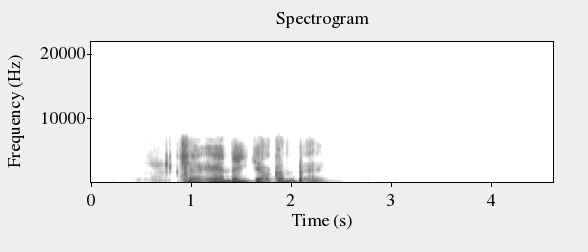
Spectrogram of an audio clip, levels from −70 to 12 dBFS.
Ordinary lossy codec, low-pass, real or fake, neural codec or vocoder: Opus, 16 kbps; 7.2 kHz; real; none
